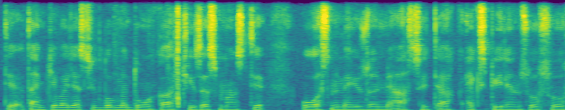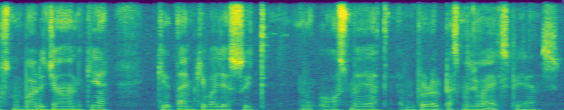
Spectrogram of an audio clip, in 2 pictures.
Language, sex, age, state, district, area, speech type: Kashmiri, male, 18-30, Jammu and Kashmir, Srinagar, urban, spontaneous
